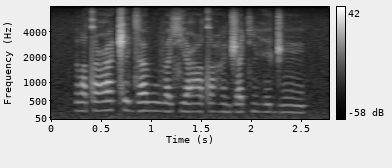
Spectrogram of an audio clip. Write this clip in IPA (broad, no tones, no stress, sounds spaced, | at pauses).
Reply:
l e tˤ i ʕ a ǁ e d͡z a v u v a ɕ e ʕ e tˤ o ɦ ẽ d͡ʒ a t͡ɕ ĩ ɦ e d͡ʒ ẽ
